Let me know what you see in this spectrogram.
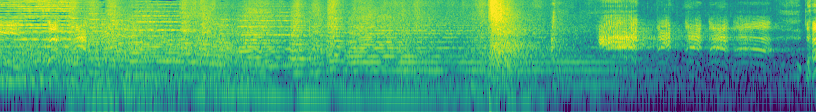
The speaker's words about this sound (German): das war alles. Das soll es gewesen sein. Ein einfacher Schuss aus einer Pistole. Mehr hat dieser Schnüffler nicht zu bieten.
